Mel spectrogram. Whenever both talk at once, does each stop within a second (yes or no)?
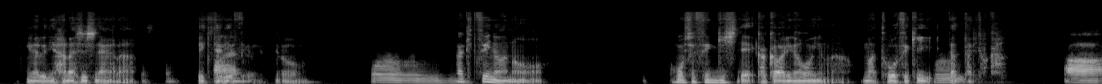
yes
